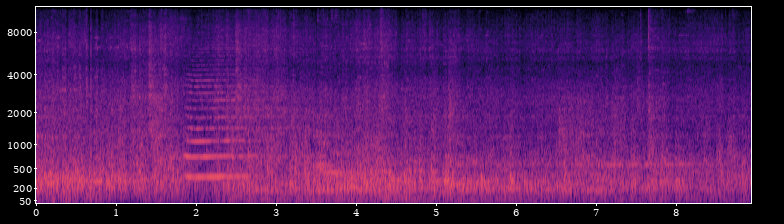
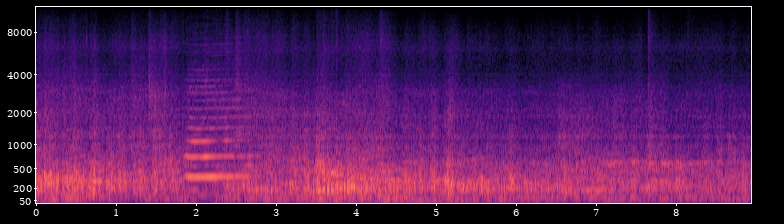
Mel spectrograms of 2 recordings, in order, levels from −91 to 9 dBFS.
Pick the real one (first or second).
first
